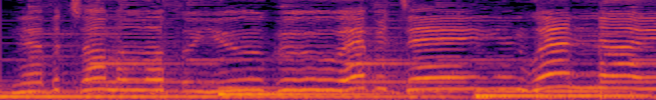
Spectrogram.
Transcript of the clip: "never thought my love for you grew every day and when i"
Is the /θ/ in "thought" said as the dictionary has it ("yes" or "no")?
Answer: no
